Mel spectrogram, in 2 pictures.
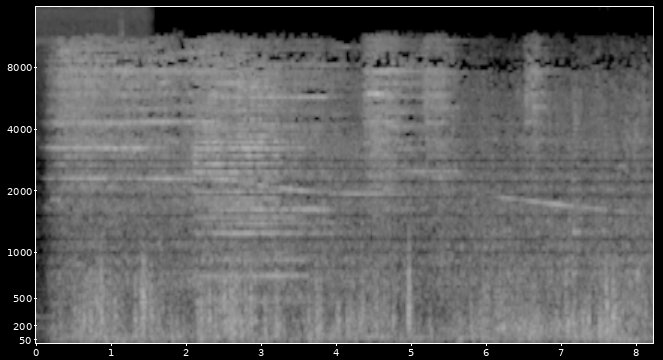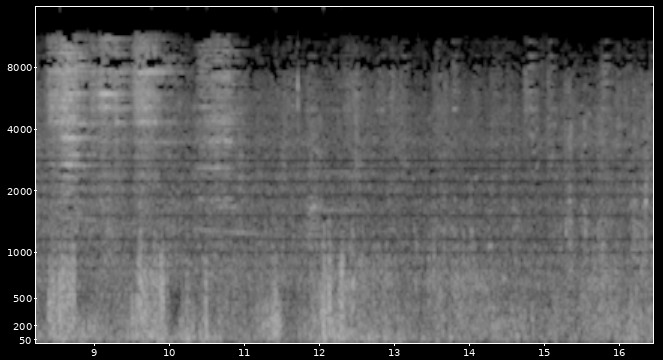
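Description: A train carrying mounted military assets rolls steadily along the rails in central Russia, a continuous heavy rumble with rhythmic clatter and faint metallic squeals, lasting throughout with no one speaking.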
